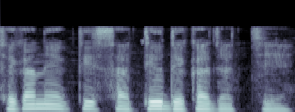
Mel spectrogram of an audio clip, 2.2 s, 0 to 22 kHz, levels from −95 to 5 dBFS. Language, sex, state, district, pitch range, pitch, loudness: Bengali, male, Assam, Hailakandi, 105-130 Hz, 120 Hz, -17 LUFS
